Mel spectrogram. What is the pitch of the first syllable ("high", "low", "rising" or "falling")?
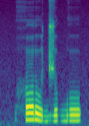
high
